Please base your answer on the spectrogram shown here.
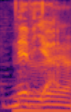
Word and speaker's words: Nivea: Next up we have a brand that you guys might have in your bathrooms and that is Nivea or in the US I think most people say Nivea.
